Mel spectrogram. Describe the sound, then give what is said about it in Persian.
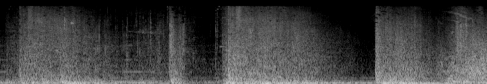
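A loud explosion roars with dense rumbling and crackling debris, briefly easing twice before surging back, filling the whole stretch with no voices. “اون انفجار مقدار قابل توجهی از انرژی رو مصرف کرد.”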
